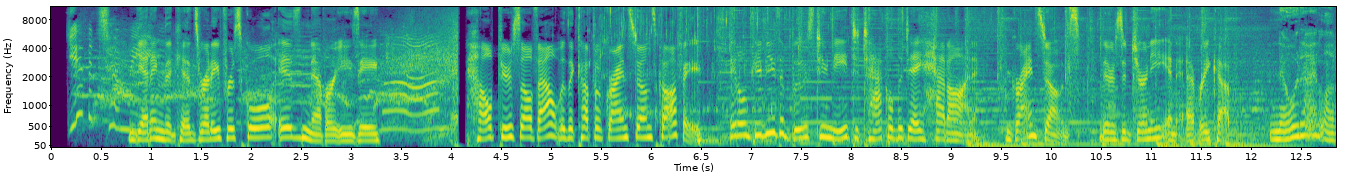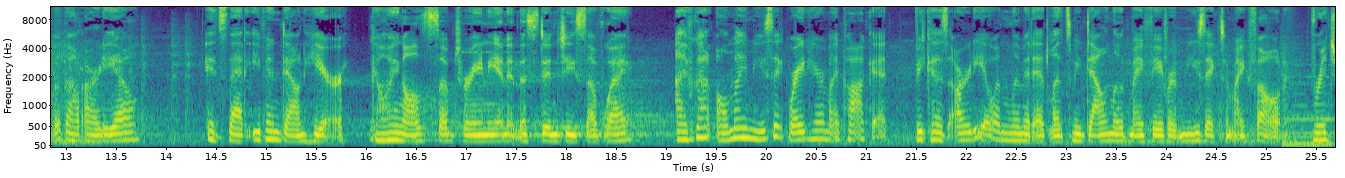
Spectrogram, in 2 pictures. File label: Commercial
